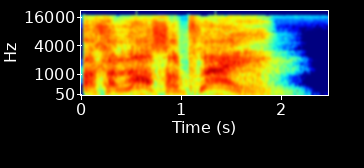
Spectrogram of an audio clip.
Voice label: Male Dragon WOW; en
